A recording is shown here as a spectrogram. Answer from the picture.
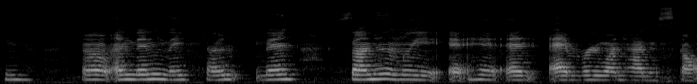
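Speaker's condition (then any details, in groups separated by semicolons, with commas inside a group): Brain injury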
